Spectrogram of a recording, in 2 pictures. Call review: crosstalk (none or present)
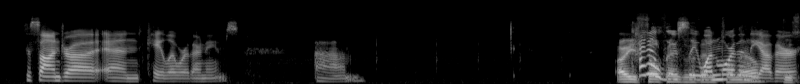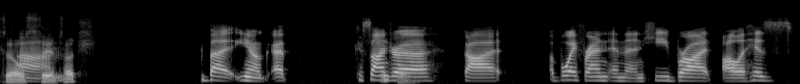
present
